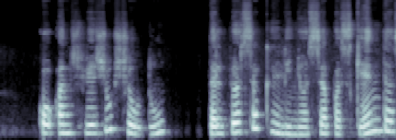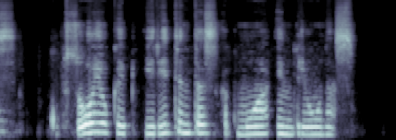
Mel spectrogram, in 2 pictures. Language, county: Lithuanian, Kaunas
